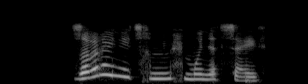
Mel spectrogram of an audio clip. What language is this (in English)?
Kabyle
